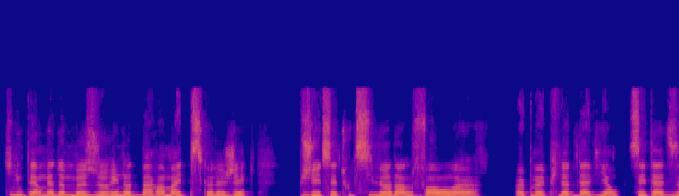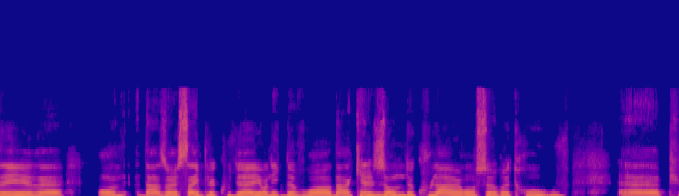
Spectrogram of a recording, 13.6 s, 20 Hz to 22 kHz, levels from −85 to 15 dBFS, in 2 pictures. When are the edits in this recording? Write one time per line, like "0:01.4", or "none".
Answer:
0:03.2
0:05.3
0:06.2
0:09.6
